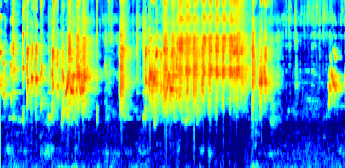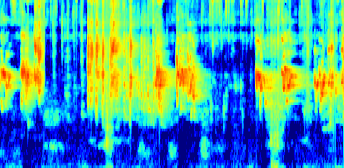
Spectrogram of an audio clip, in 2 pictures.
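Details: A pair of budgerigars in breeding season, bonding, chatter in dense, high, scratchy warbling bursts lasting one to two seconds, broken by brief quiet gaps, with occasional sharper chirps between runs.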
